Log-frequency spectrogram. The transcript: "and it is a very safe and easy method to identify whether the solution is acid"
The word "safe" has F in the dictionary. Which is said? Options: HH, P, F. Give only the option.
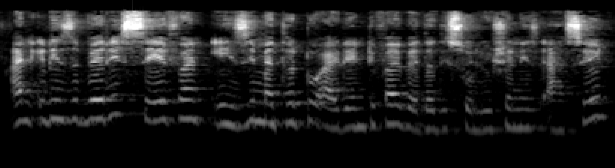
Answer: F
